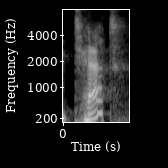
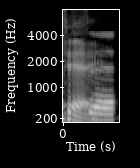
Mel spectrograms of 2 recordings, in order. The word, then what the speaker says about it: TÉTÉ: And speaking of that, so the new album, am I pronouncing it correctly? Tet? Like tête-à-tête? Is that, am I, no? Off? Okay. Well, it's not a word, but it's TÉTÉ. And TÉTÉ.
